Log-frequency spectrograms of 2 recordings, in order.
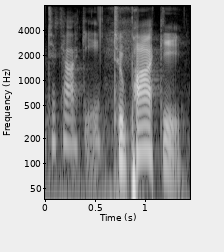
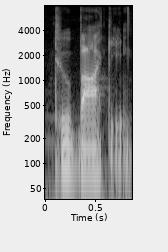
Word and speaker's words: Tupaki: perfect Evelyn to take down Joy, or Jobu Takaki. Tupaki. What was I saying? Tupaki? You were saying Tupac. I said Tupaki this time. I said it right. Tupaki.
